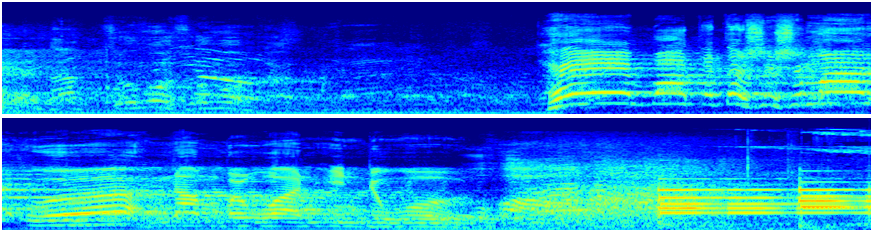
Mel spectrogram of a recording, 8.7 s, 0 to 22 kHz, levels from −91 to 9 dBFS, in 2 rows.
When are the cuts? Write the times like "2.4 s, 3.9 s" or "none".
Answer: 7.6 s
